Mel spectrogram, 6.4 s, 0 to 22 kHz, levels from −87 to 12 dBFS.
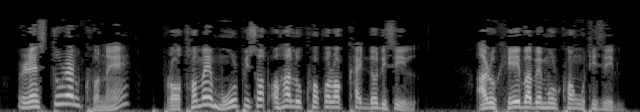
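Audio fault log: throughout, MP3 compression: Nothing is present above 10.5 kHz, and the remaining sound is heavily damaged, with watery, swirling texture as weak frequency components drop in and out between frames. This is likely a lossy MP3 encode whose damage fits a bitrate near 32 kbps.
0.50–0.53 s, pre-echo: A short hiss precedes a sharp attack by about 33 ms, and the onset itself sounds softened. The codec spread its quantisation noise across the whole transform block, so noise sized for the loud attack also filled the quiet moment before it.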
